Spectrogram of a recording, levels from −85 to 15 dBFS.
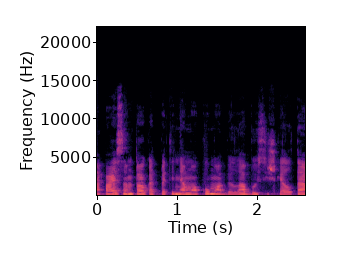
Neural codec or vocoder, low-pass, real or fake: vocoder, 44.1 kHz, 128 mel bands every 256 samples, BigVGAN v2; 14.4 kHz; fake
